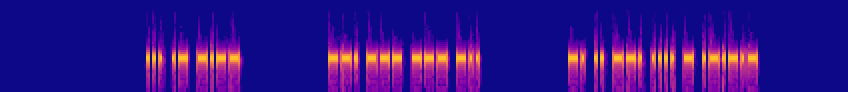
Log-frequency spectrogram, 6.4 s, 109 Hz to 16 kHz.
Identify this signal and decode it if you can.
Morse code, heard as a keyed tone, about 50 wpm, 700 Hz. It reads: SAY GOOD NIGHT.
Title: 4x Word-Spacing - Sentences from Top 300 Words - 50wpm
